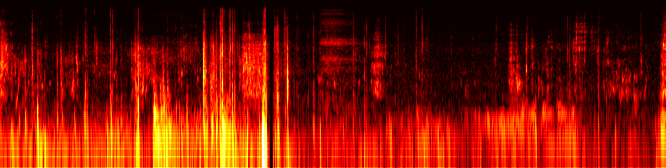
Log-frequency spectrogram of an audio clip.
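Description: Rustling and knocking from close handling, busiest in the first half with one sharp knock about four seconds in, then quieter with faint voices.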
